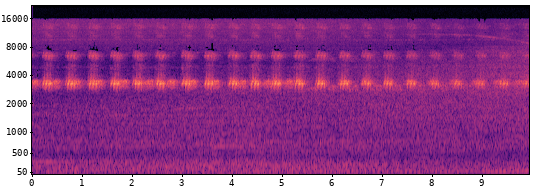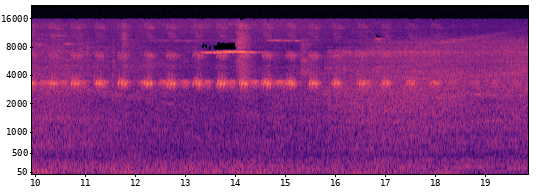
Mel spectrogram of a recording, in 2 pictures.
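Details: Crickets at midnight in an urban neighborhood, recorded with a Sony a7CII and ECM-M1 mic; steady high chirps about 136 per minute gradually fade toward the end while a heavy low city rumble continues.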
